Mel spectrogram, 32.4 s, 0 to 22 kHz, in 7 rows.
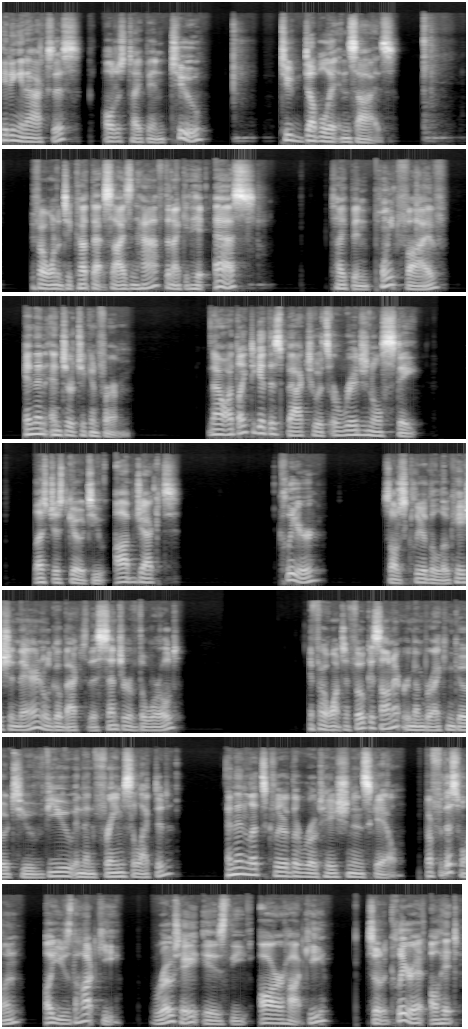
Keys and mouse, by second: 6.9 s, 15.1-18.7 drag, 19.7 shift+middle drag, 23.4-25.2 drag.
